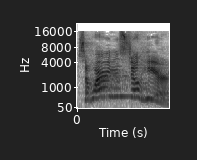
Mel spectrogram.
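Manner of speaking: very high, loud, angry voice. Davenport rounding on [name], who claims to feel sick, angrily. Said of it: "Davenport said to me angrily".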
